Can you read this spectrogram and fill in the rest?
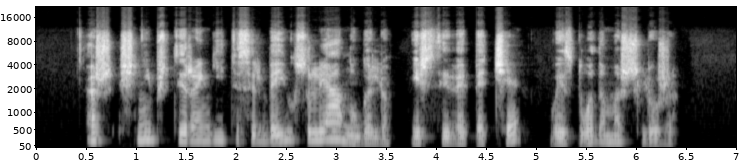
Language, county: Lithuanian, Vilnius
